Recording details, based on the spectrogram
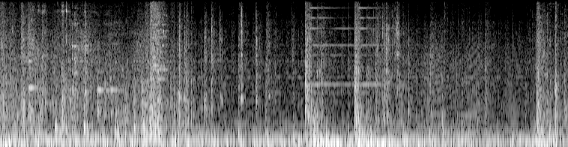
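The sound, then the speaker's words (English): Dishes, pots and pans clatter loudly and nonstop as Hopper searches through them in a kitchen, with irregular metallic bangs, crashes and ringing clanks piling over one another in a chaotic, almost drum-like rhythm. No voices. “Hopper's searching through the dishes, the pots and pans. You know, he's creating a ruckus.”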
